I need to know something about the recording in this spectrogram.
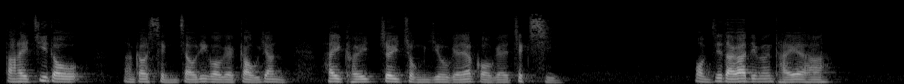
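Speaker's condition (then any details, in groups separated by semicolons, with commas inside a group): No condition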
